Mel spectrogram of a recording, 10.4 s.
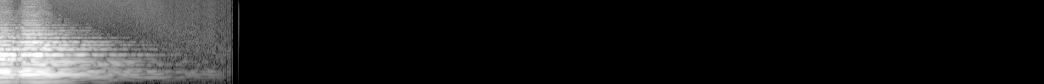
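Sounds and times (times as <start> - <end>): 
hornpipe tune: 0.0 - 0.8.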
